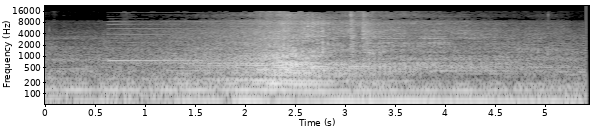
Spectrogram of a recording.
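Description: A 2022 Jeep Grand Cherokee 4xe's gasoline engine, a 2.0-litre turbocharged four-cylinder, starting about two seconds in and settling into steady running, heard from inside the cabin. A brief steady tone sounds just before. The plug-in hybrid is dropping out of EV-only mode because the heating and cooling has been switched on.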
